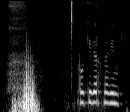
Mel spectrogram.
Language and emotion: Russian, neutral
